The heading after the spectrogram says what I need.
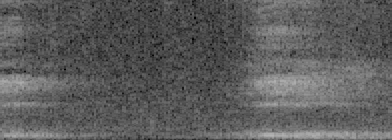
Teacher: the tongue is at its tallest point in the middle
